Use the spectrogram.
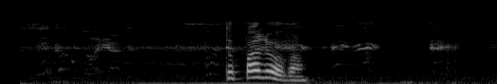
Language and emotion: Russian, neutral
